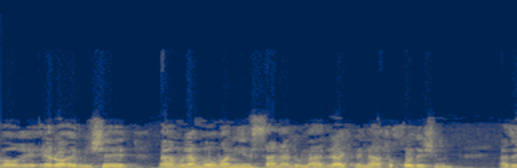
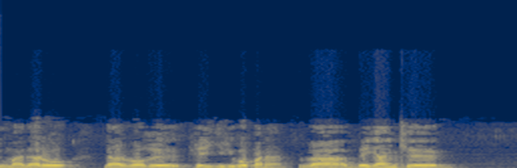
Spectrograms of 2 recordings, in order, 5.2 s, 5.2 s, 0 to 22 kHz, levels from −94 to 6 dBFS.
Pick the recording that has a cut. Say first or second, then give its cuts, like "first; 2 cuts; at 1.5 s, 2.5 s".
second; 1 cut; at 2.9 s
